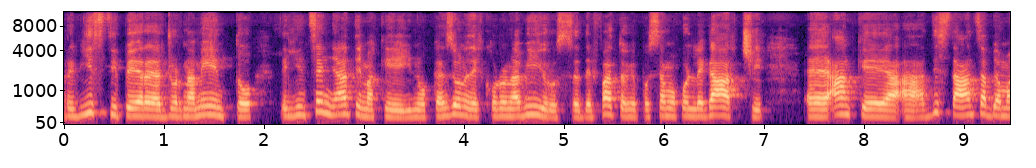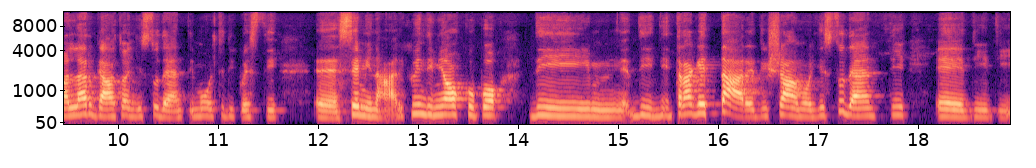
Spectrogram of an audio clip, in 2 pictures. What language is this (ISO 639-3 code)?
ita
